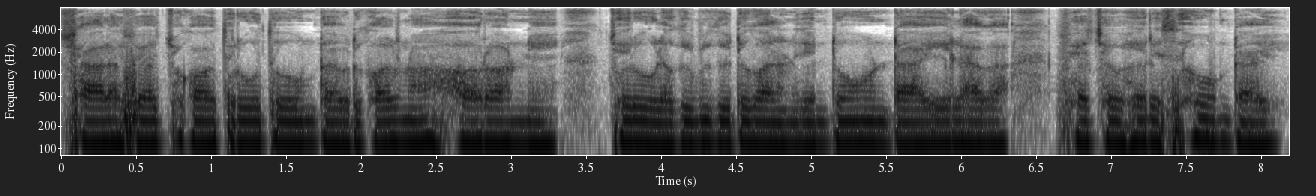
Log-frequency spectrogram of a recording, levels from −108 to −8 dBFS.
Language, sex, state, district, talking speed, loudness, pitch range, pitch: Telugu, male, Andhra Pradesh, Chittoor, 100 wpm, -17 LUFS, 115-120 Hz, 115 Hz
